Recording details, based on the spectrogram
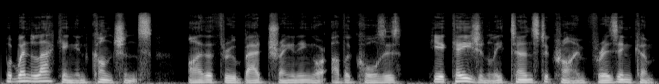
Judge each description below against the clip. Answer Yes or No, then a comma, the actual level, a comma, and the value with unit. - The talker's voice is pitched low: Yes, low, 100 Hz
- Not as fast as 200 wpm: Yes, average, 180 wpm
